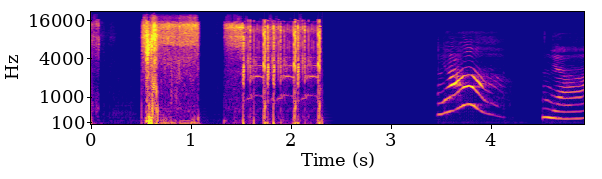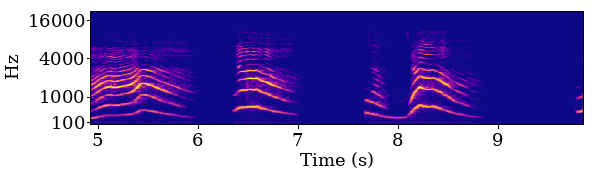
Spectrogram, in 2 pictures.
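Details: Kittens in a funny cat compilation: after a burst of harsh scraping noise, five clear, high meows follow, each rising then falling, spaced by short silences.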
